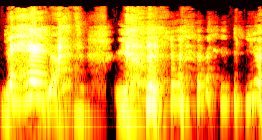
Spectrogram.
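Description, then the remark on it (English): A person makes a few small, tickly throat coughs in quick succession, fairly loud, mixed with voiced throaty sounds, imitating a light cough caused by a tickle in the back of the throat. “if you have that, you know, just the tickle in the back of your throat, and that one makes you cough. That was called a kiffle.”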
